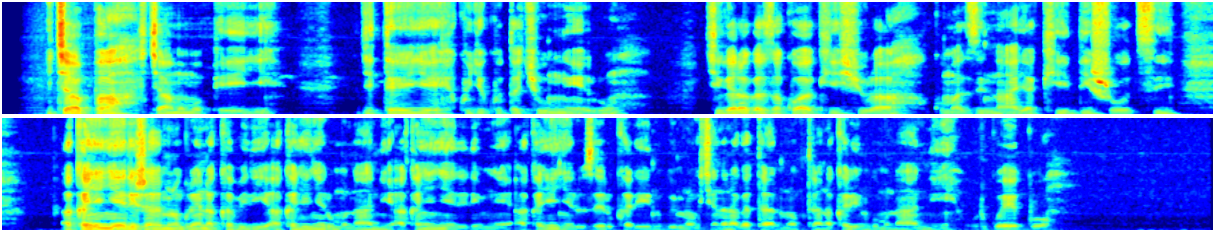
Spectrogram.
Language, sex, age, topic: Kinyarwanda, male, 25-35, finance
